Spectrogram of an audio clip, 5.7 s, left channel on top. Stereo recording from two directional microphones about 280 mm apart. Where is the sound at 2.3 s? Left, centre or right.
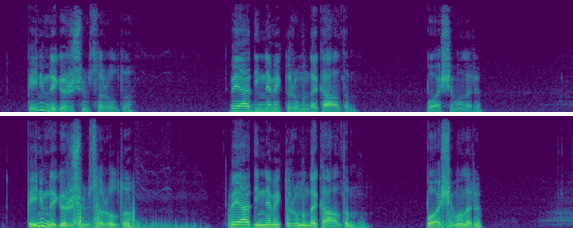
Right.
